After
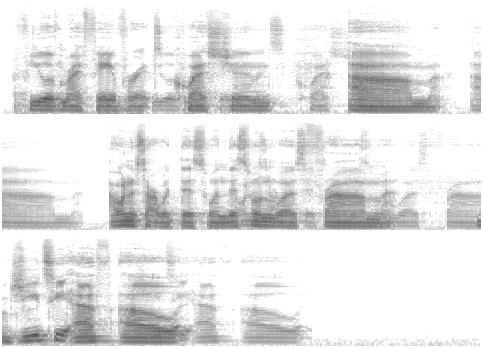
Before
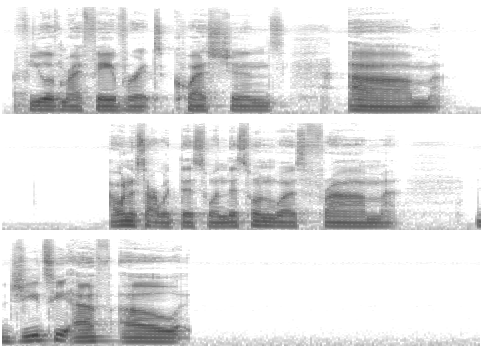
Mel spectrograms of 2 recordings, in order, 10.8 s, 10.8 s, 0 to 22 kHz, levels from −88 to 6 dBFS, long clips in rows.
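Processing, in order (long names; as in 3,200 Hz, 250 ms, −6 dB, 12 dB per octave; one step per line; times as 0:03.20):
0:00.62–0:01.28: amplitude modulation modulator 180 Hz, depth 40%
on a send: single-tap delay 915 ms −15.5 dB
on the sum: level −8 dB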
